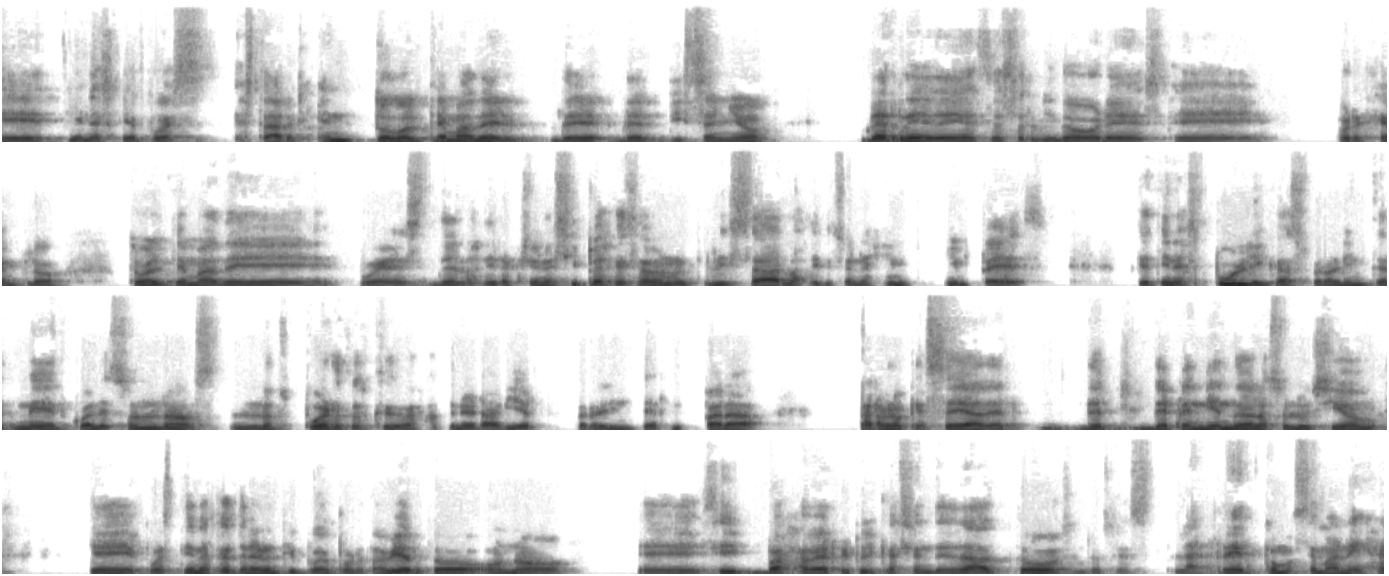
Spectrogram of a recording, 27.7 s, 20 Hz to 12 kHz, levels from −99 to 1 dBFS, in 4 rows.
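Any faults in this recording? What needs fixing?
No faults; nothing to fix.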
